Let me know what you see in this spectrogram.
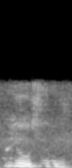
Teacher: In produce, the stress is on the first part of the word.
